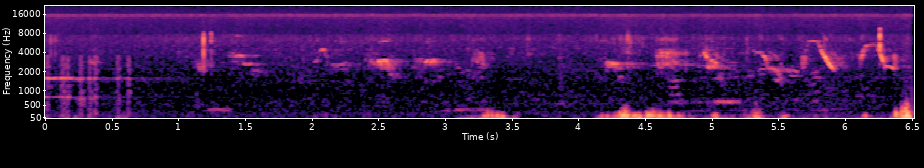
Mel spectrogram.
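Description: Faint, scattered chirps of small birds over near silence, with a few low muffled bumps on the microphone in the second half, the loudest sounds.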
